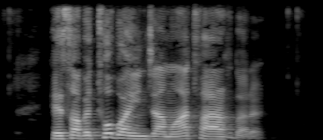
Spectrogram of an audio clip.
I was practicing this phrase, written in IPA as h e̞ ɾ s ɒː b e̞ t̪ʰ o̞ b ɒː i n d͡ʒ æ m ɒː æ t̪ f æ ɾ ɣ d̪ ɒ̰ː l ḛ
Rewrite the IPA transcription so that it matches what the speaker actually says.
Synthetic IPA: h e̞ s ɒː b e̞ t̪ʰ o̞ b ɒː i n d͡ʒ æ m ɒː æ t̪ f æ ɾ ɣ d̪ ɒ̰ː ɾ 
